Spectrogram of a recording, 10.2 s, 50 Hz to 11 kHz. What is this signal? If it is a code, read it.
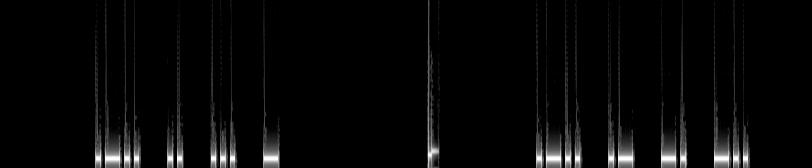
Morse code, heard as a keyed tone, about 21 wpm, spaced as for 15 wpm, 690 Hz. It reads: LIST LAND
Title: 2x Character Spacing - Top 500 Words - 20wpm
